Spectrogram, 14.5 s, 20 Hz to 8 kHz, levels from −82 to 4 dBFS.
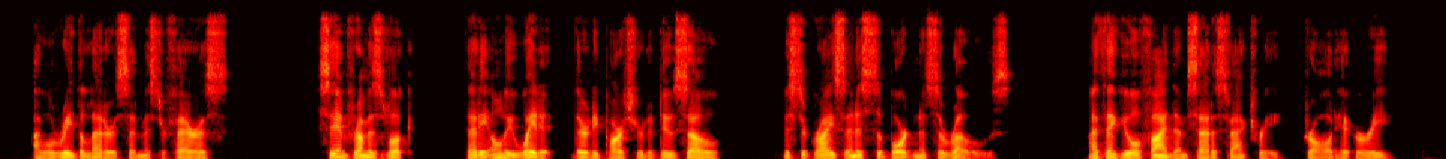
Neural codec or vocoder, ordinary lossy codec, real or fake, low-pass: none; Opus, 64 kbps; real; 7.2 kHz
